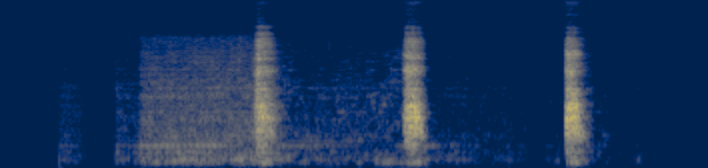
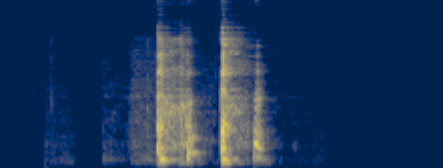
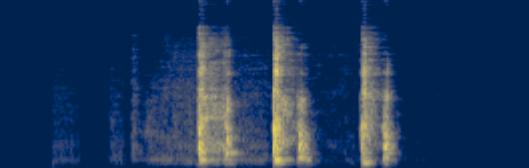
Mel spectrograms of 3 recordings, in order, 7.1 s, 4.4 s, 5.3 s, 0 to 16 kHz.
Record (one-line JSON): {"exhalation_length": "7.1 s", "exhalation_amplitude": 5752, "exhalation_signal_mean_std_ratio": 0.22, "cough_length": "4.4 s", "cough_amplitude": 28503, "cough_signal_mean_std_ratio": 0.22, "three_cough_length": "5.3 s", "three_cough_amplitude": 32126, "three_cough_signal_mean_std_ratio": 0.22, "survey_phase": "beta (2021-08-13 to 2022-03-07)", "age": "45-64", "gender": "Female", "wearing_mask": "No", "symptom_none": true, "smoker_status": "Ex-smoker", "respiratory_condition_asthma": false, "respiratory_condition_other": false, "recruitment_source": "REACT", "submission_delay": "2 days", "covid_test_result": "Negative", "covid_test_method": "RT-qPCR", "influenza_a_test_result": "Negative", "influenza_b_test_result": "Negative"}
